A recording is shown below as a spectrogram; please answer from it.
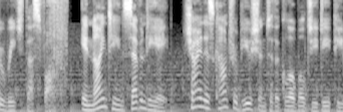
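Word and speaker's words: Qin: turn communist China on its head since then China has made extraordin dries and there is fuse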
